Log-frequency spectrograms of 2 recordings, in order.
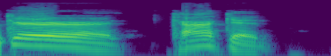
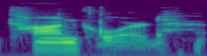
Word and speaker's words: Concord: Concord. – I was informed at the podcast taping today that is how you say it. It is not Concord. a true Englishman should say Concord.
